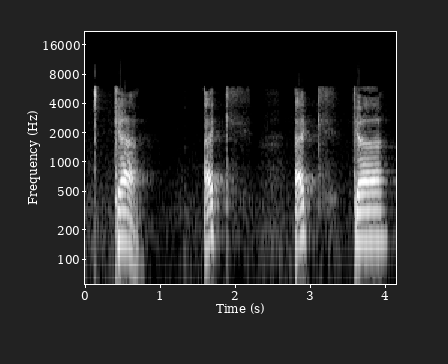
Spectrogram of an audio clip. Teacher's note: لا فيه انطباق للصوت بين اللسان والحنك، ولا فيه استعلاء لأعلى الفم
